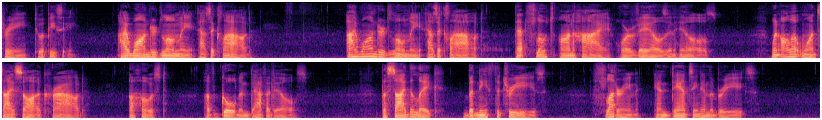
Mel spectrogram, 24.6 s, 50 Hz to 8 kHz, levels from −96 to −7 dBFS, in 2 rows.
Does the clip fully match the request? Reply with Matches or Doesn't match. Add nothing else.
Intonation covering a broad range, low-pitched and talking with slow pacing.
Matches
